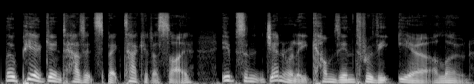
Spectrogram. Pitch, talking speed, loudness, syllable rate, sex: 110 Hz, 190 wpm, -18 LUFS, 5.8 syllables/s, male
